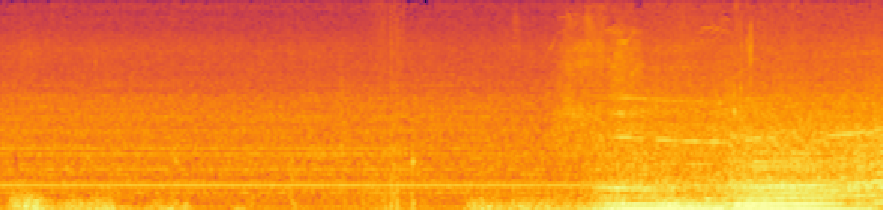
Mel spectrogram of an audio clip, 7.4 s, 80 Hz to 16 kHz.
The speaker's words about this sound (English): That wonderful, thunderous V8 engine for car number 2, Philip Ellis, driving the Get Speed Performance Mercedes.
